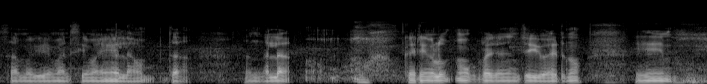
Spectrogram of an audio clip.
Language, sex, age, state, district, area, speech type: Malayalam, male, 30-45, Kerala, Pathanamthitta, urban, spontaneous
